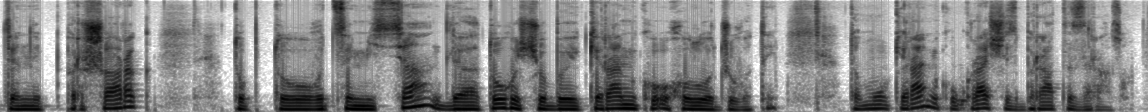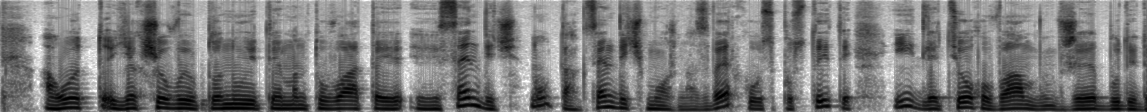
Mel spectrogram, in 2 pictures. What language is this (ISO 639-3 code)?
ukr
